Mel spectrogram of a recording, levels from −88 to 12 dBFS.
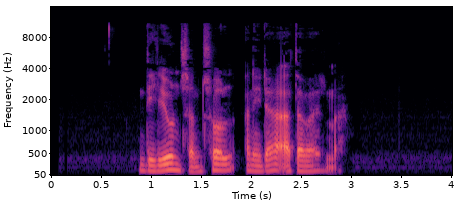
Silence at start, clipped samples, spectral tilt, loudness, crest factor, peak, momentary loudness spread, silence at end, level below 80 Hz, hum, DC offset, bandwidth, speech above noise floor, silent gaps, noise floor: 0.9 s; under 0.1%; -6.5 dB/octave; -21 LUFS; 22 dB; 0 dBFS; 15 LU; 1.1 s; -64 dBFS; none; under 0.1%; 11.5 kHz; 45 dB; none; -65 dBFS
